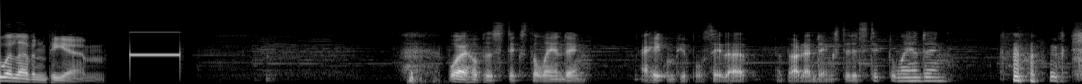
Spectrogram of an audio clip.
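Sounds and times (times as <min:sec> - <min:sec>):
speech: 0:00.0 - 0:01.1, 0:04.0 - 0:10.8
voicemail prompt electronic beep: 0:01.3 - 0:01.9
laughter: 0:10.0 - 0:10.8.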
